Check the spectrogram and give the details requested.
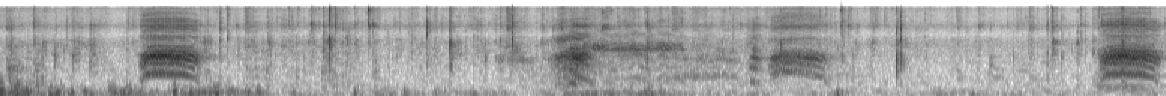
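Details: Crows squabbling with other wild birds over food give harsh, hoarse caws in short separate bursts, four calls spaced about a second apart, over low rumbling background noise.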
